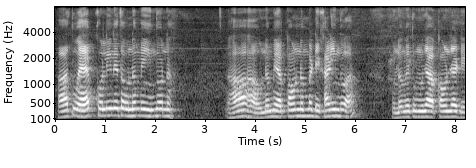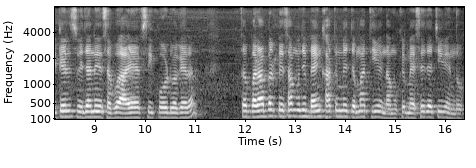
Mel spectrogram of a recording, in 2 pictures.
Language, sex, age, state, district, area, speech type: Sindhi, male, 45-60, Maharashtra, Mumbai Suburban, urban, spontaneous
